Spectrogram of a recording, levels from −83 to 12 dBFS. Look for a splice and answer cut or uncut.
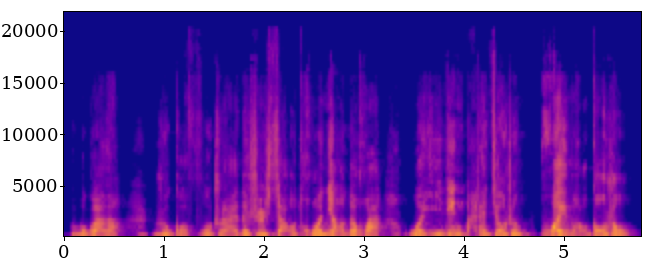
uncut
